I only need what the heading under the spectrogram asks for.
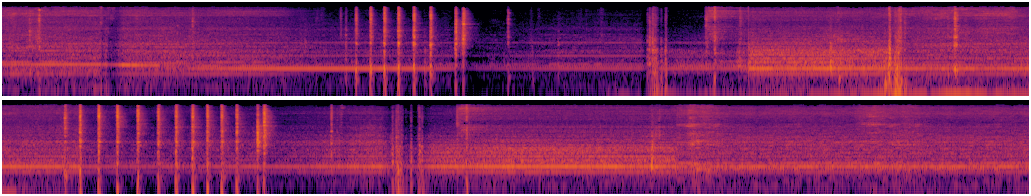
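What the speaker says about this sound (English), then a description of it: "So I'm going to start putting tack welds around the edge of this." Tack welding around the edge of a copper water tank in a workshop: bursts of rapid crackling buzz, each lasting a second or two, separated by a steady electrical hum and quieter gaps.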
